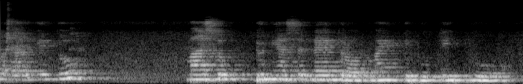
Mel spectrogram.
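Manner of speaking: ordinary talk, nothing marked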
